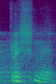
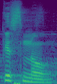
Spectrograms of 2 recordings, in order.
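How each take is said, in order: First: The name ends without an added vowel. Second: The name ends with an added 'o' vowel. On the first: This is the name as it really is. The speaker calls it right. "जब नाम है कृष्ण" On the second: Village folk cannot say the name properly. The speaker calls it wrong. "तो वो बोलती कृष्णो"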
